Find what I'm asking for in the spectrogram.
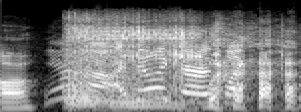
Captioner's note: blowing raspberry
